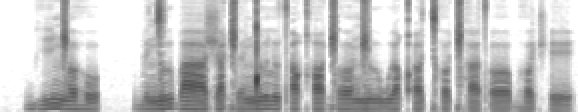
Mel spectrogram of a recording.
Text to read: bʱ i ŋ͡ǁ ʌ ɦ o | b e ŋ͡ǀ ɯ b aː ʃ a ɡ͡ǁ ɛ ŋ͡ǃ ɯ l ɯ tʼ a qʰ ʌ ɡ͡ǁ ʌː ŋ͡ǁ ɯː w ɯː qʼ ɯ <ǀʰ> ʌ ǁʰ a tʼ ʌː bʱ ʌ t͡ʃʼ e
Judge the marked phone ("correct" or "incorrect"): correct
